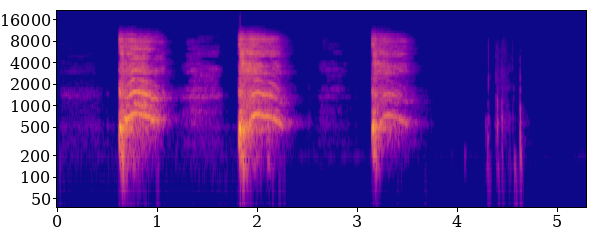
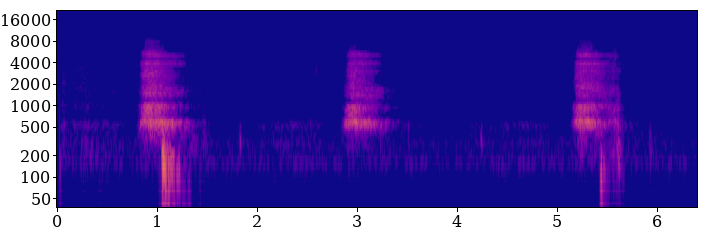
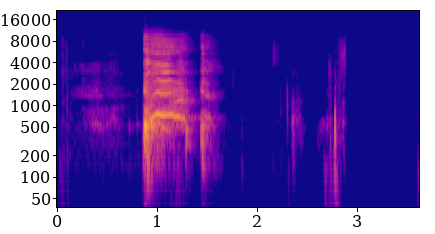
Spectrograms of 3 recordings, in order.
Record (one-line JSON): {"three_cough_length": "5.3 s", "three_cough_amplitude": 32720, "three_cough_signal_mean_std_ratio": 0.35, "exhalation_length": "6.4 s", "exhalation_amplitude": 3667, "exhalation_signal_mean_std_ratio": 0.33, "cough_length": "3.6 s", "cough_amplitude": 31567, "cough_signal_mean_std_ratio": 0.28, "survey_phase": "beta (2021-08-13 to 2022-03-07)", "age": "45-64", "gender": "Female", "wearing_mask": "No", "symptom_none": true, "smoker_status": "Ex-smoker", "respiratory_condition_asthma": false, "respiratory_condition_other": false, "recruitment_source": "REACT", "submission_delay": "1 day", "covid_test_result": "Negative", "covid_test_method": "RT-qPCR", "influenza_a_test_result": "Negative", "influenza_b_test_result": "Negative"}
